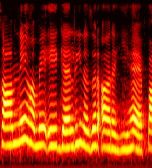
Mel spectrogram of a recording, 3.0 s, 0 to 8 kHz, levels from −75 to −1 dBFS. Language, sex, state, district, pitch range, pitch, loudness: Hindi, female, Uttar Pradesh, Shamli, 255-290 Hz, 275 Hz, -15 LUFS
